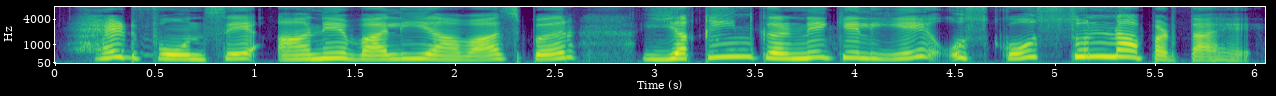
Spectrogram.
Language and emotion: Urdu, surprised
